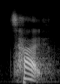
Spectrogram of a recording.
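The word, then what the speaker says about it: 菜: C sounds like ts, as in cai, vegetable or dish, cu, vinegar, and cai cuo, to get something wrong.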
